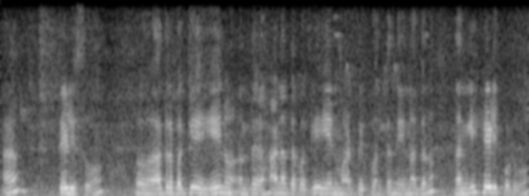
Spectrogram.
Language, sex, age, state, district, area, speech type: Kannada, female, 60+, Karnataka, Udupi, rural, spontaneous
